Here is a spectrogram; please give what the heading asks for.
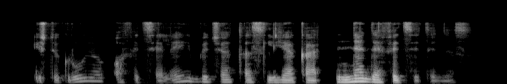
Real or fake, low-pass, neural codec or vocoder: real; 7.2 kHz; none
